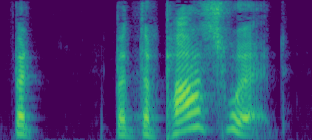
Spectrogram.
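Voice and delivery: high, stammering question; stunned disbelief. Acted. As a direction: sputter the question in shock. Teacher stunned by the answer.

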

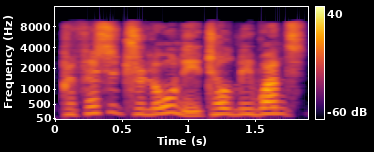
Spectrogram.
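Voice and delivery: high, worried schoolgirl voice; Parvati, alarmed. A narrator's reading. Pupil warning her teacher of horrible misfortune, alarmed. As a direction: warn them in a high, anxious voice. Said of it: "looking alarmed".

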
